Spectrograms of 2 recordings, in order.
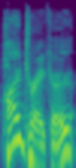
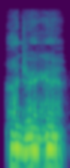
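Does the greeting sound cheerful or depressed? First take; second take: cheerful; depressed. First: The greeting is said in a normal, upbeat voice. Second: The greeting is said in a low, depressed voice. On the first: The speaker calls it wrong. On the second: The speaker calls it right.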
